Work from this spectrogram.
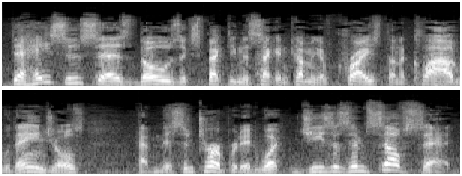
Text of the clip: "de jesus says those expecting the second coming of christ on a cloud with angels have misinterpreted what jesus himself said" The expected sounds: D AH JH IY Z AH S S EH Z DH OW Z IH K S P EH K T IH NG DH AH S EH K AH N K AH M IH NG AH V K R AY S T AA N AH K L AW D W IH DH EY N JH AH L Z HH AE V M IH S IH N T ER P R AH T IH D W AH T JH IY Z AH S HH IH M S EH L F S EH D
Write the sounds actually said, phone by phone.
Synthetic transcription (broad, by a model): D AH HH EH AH S S EH Z DH OW Z IH K S P EH K T IH NG DH AH S EH K AH N K AH M IH NG AH V K R AY S T N AH K L AW D W IH DH EY N JH AH L Z HH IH V M IH S IH N T ER P R AH T IH D W AH T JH IY Z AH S HH IH M S EH L F S EH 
